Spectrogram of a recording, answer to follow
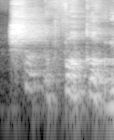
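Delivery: a cellmate snapping over the noise, yelling; angry yelling. Retold or imitated. Inmate yelling at a noisy cellmate, high angry shout. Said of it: "All you heard was".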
